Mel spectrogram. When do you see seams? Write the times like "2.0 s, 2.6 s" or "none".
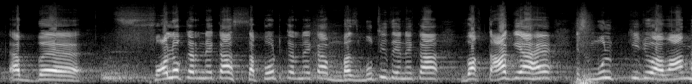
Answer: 5.7 s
